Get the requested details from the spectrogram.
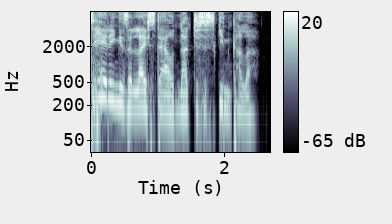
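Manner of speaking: put-on low-pitched, poorly done baby voice. Quoting a favorite comedy line, doing a bad Stewie impression. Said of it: "terrible impersonation impression".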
